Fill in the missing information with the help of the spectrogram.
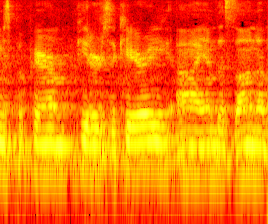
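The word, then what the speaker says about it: Zeqiri: My name is Papar Peter Zakiri.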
